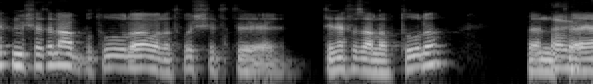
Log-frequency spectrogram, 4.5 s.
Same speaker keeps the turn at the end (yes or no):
yes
